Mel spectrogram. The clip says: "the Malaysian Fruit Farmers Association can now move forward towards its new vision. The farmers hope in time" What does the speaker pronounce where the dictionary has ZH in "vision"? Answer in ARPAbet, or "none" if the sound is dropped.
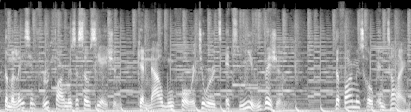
ZH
